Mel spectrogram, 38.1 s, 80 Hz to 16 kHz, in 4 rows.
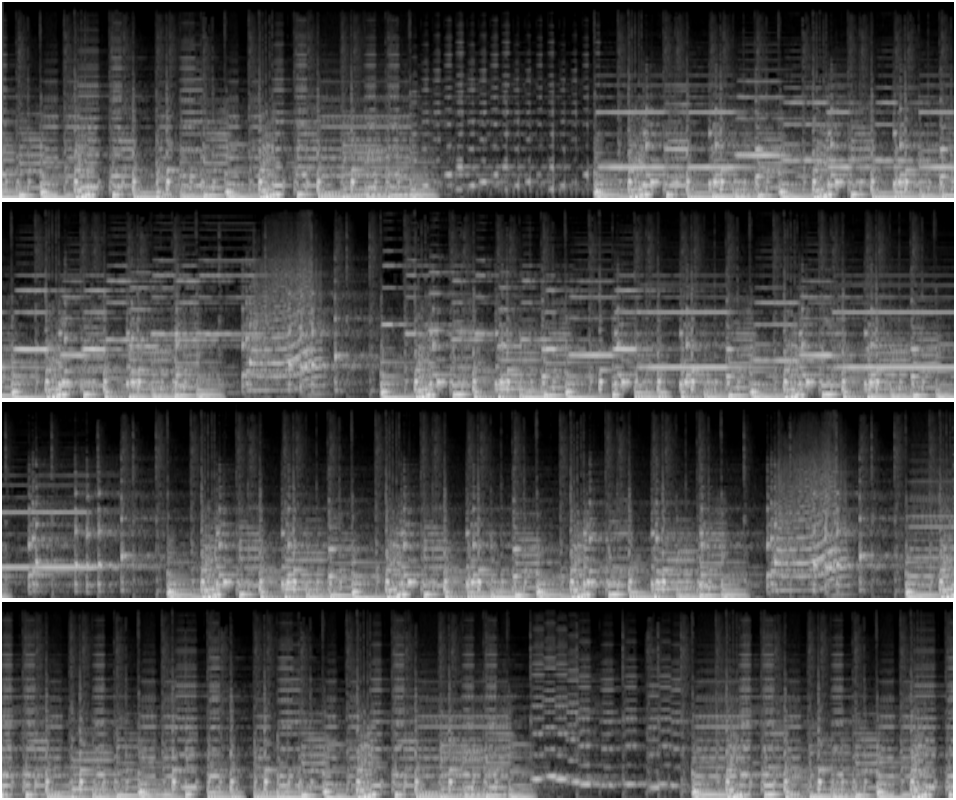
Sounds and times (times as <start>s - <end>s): Music: 0.0s - 38.0s.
